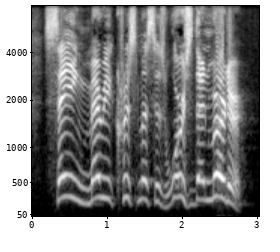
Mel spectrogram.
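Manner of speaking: overzealous, fiery outburst, very loud and very high. Quoting an overzealous young YouTuber's claim: imitating a fiery voice. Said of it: "in his fiery voice".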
